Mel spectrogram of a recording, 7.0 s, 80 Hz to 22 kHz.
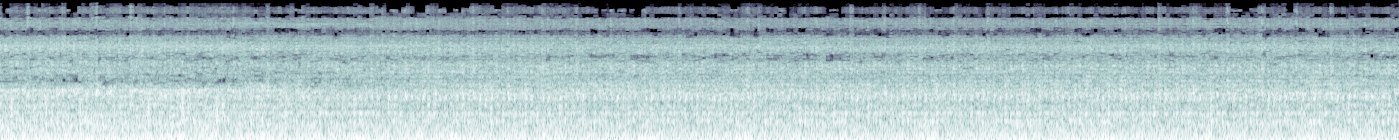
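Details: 2006 BMW E65 3.0 diesel at idle: dull, loosely regular knock pulsing through the low rumble; knock of unclear source.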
